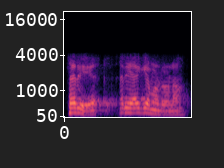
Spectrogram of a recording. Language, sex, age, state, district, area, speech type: Kannada, male, 60+, Karnataka, Koppal, rural, conversation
